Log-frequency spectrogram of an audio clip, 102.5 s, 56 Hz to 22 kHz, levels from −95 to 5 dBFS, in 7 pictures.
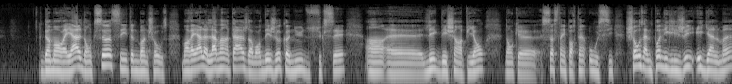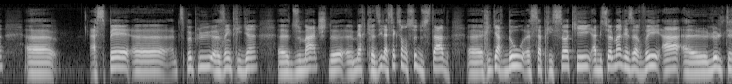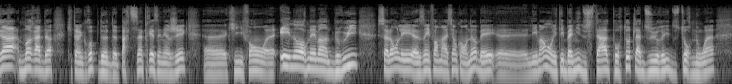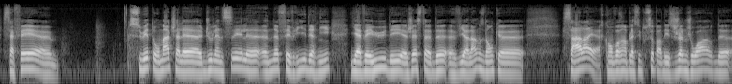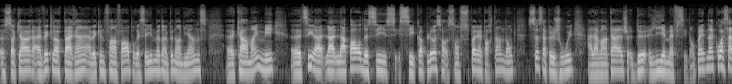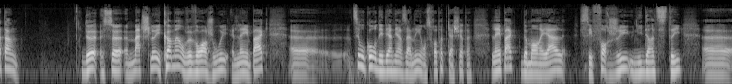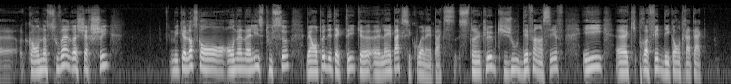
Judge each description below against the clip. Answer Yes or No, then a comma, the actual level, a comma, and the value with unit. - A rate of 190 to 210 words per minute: No, slow, 145 wpm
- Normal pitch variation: Yes, average, 3.7 semitones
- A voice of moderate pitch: Yes, medium, 150 Hz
